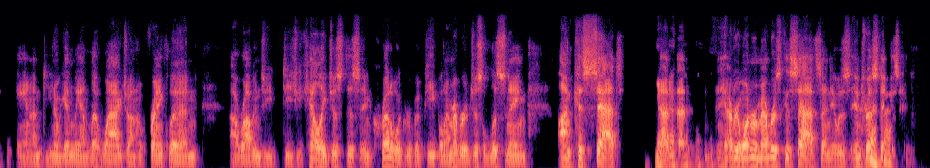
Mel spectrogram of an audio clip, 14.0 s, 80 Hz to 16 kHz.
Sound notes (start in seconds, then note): 9.8 chuckles; 13.3 panelist chuckles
